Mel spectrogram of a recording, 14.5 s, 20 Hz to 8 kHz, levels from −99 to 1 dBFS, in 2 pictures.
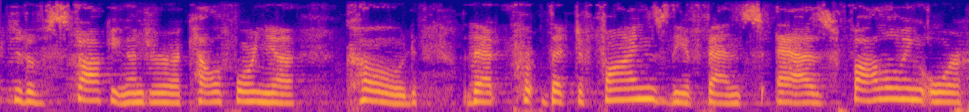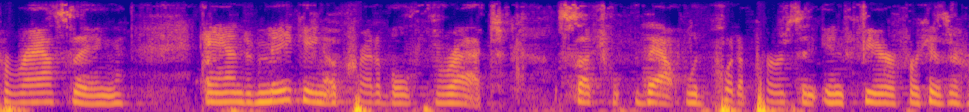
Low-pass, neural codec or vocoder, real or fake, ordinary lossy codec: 7.2 kHz; none; real; Opus, 32 kbps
